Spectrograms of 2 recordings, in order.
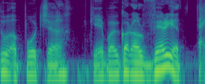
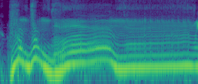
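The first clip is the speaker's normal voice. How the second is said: higher, stretched engine noises; engine vroom; 5 semitones higher, much slower than usual. Retold or imitated. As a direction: imitate a flashy car revving. Kid driving his BMW.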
